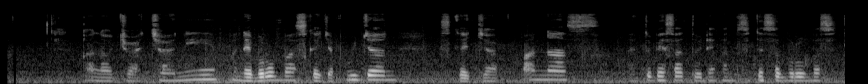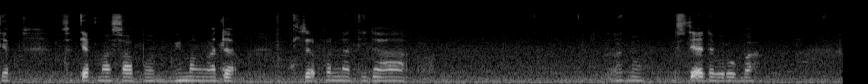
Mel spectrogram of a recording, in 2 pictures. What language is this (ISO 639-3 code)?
msi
